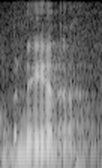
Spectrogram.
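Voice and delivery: banana with a lazy, low schwa in both unstressed syllables; soft reduced English banana. Shown as a demonstration. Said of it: "Es con E, dos veces E".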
